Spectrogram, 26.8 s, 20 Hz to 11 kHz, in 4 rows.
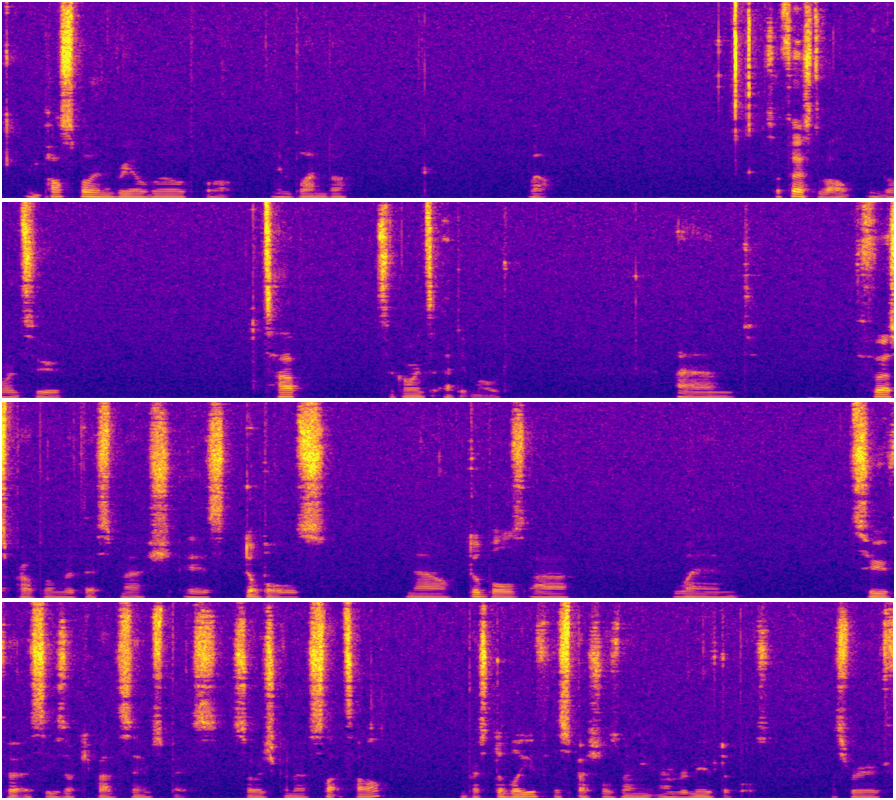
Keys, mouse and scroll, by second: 8.6 Tab, 16.6 middle click, 18.5 g, 20.8 g, 22.7 a, 22.9 a, 23.8 w.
